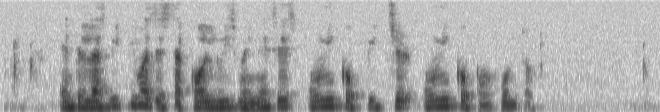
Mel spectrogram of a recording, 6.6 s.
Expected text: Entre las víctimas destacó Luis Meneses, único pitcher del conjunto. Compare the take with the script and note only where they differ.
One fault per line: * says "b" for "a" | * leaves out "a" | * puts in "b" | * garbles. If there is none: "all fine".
* says "único" for "del"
